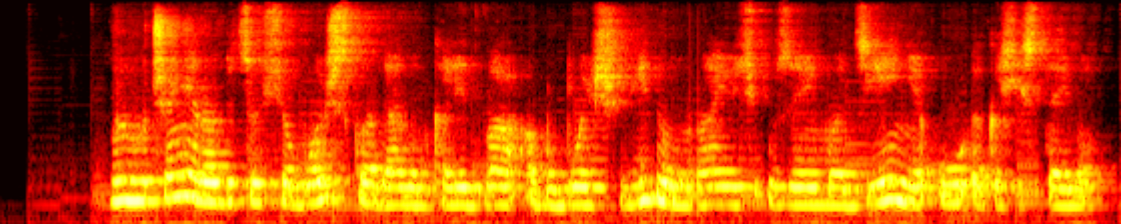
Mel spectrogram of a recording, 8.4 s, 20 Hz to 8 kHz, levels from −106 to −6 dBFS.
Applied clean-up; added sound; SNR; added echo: neural separator model SepFormer DNS4.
